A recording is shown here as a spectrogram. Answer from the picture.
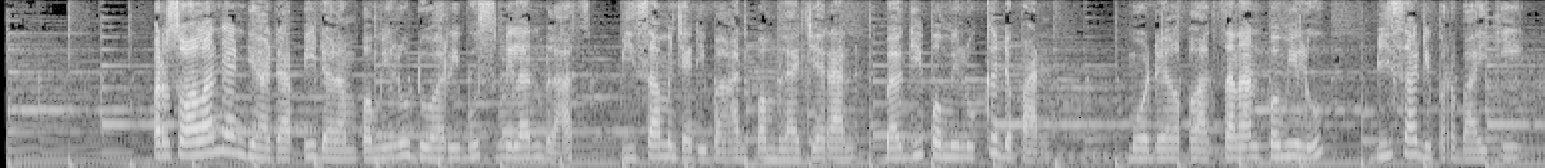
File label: INDO FORMAL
